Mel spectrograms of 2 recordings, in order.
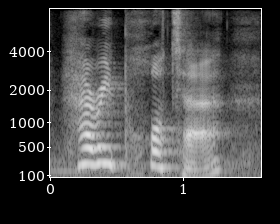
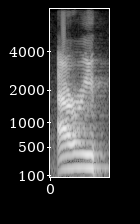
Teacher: this glottal stop uh kind of stands in in other places where others of us might expect a t sound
